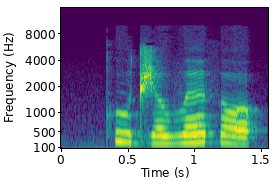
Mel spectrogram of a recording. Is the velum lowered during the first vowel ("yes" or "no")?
no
